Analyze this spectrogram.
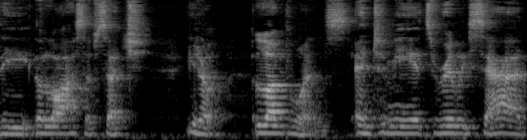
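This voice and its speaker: A woman with an American accent and a fairly low pitch speaks in a monotone, flat way at a moderate pace, with audible room echo. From Michigan. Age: 60s. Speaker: spiritual talk host. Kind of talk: live stream casual talk. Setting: live video stream at home.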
